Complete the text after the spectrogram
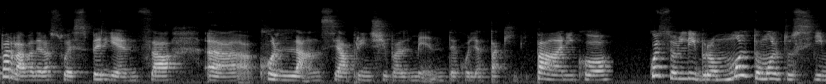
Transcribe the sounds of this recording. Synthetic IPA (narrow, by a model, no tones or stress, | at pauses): parlaːvad̪elːasuːaespeɾjɛnt̪sa | kʰonlansjapɾint͡ʃipalmḛnt̪ekonʎːiat̪ːakʰːid̪ipanikʰo | kwest̪oɛũnliːbɾomolt̪omolt̪osiː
